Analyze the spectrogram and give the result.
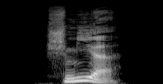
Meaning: singular imperative of schmieren
- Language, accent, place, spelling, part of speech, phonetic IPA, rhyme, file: German, Germany, Berlin, schmier, verb, [ʃmiːɐ̯], -iːɐ̯, De-schmier.ogg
